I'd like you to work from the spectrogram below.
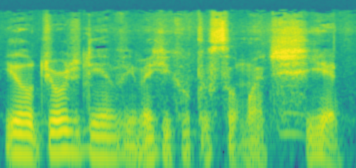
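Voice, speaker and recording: His mid-range voice swoops wildly in pitch, and he talks briskly with a creaky, mellow, husky sound. The speaker is a young Florida vlogger with a groggy morning voice, rambling casually and profanely about work and money while drifting between stories and life lessons.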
